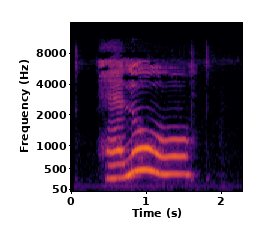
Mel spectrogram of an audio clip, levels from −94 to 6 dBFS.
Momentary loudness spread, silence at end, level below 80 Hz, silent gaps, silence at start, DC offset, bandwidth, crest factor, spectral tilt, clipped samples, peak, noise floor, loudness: 15 LU; 0.65 s; -82 dBFS; none; 0.35 s; under 0.1%; 11 kHz; 14 dB; -1.5 dB/octave; under 0.1%; -16 dBFS; -62 dBFS; -29 LUFS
